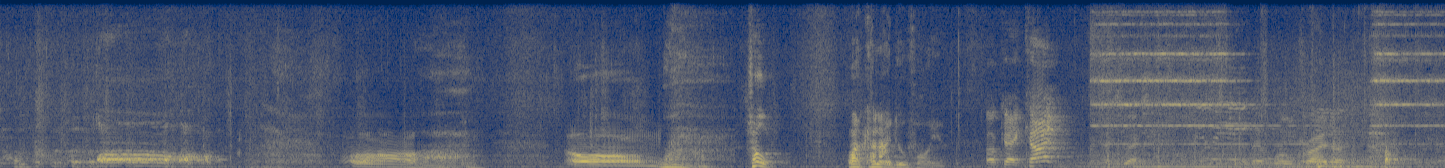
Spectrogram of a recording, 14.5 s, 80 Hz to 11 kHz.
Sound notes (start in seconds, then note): 0.4 laughing; 3.4 groaning; 10.8 bell Rings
